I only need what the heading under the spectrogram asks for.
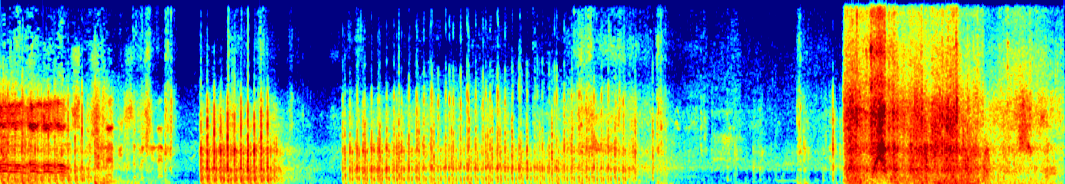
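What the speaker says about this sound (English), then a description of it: "Someone shooting at me." Rapid automatic gunfire bursts in Call of Duty Modern Warfare Warzone, loud and close, with short pauses between volleys and an especially heavy burst near the end, a voice speaking faintly underneath.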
